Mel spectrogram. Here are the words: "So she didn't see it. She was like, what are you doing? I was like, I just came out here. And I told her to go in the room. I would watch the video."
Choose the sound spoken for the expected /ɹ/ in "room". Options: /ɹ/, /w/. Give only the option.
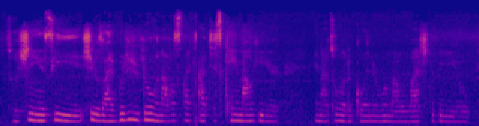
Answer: /ɹ/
